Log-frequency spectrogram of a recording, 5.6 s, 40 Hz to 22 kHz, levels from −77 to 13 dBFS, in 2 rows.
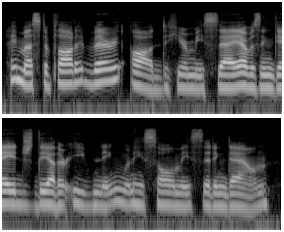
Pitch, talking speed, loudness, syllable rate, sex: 185 Hz, 245 wpm, -18 LUFS, 5.7 syllables/s, female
